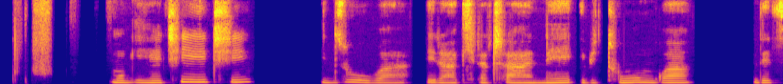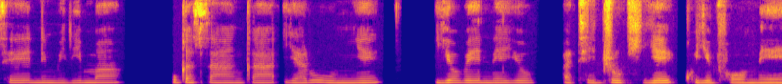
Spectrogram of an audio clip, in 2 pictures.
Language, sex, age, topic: Rundi, female, 25-35, education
